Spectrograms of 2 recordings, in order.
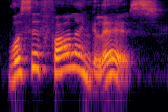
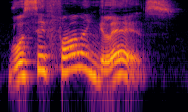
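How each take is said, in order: First: It has the intonation of a question. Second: It has the intonation of a question.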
